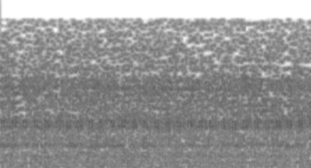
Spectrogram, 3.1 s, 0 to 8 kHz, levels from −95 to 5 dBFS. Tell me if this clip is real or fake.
real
